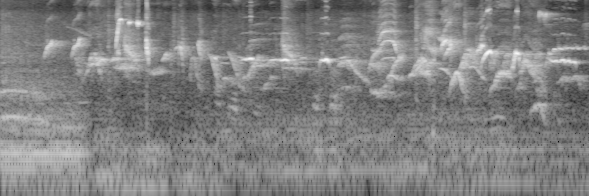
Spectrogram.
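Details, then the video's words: Greater green leafbird in gacor song, ngobra and jamtrok styles: a dense tangle of twittering, squeaky and whistled phrases after a brief low rumble at the start. "CUCAK IJO GACOR INI NGOBRA DAN JAMTROK SUARA GACORNYA BIKIN CUCAK IJO MANA PUN EMOSI"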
